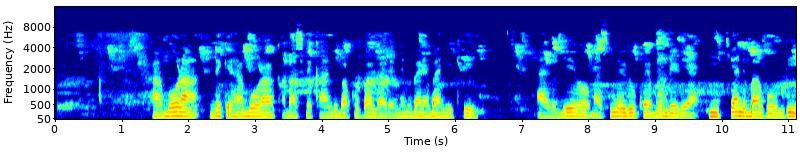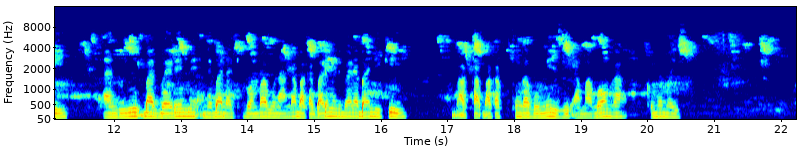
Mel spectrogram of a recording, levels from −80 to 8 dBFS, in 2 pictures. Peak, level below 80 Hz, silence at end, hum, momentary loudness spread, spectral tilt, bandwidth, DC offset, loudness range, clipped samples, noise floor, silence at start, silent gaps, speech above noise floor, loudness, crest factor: -2 dBFS; -58 dBFS; 0.35 s; none; 17 LU; -6 dB/octave; 7.6 kHz; under 0.1%; 5 LU; under 0.1%; -45 dBFS; 0.05 s; none; 24 dB; -22 LUFS; 20 dB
